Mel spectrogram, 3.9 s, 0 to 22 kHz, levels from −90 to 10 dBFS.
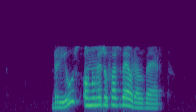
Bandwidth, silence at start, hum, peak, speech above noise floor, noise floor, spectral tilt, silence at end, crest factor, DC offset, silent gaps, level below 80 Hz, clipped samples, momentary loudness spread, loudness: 4.2 kHz; 1.05 s; none; -10 dBFS; 56 dB; -82 dBFS; -4.5 dB/octave; 0.75 s; 18 dB; under 0.1%; none; -72 dBFS; under 0.1%; 10 LU; -26 LUFS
